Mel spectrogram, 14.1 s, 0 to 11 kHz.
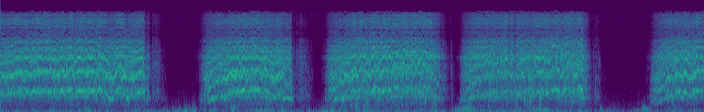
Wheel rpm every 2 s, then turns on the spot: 140, 90, 100, 90, 120, 140, 50.
none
